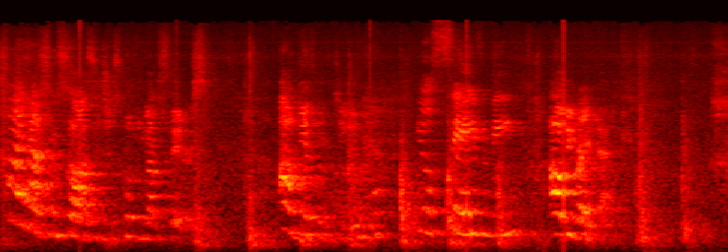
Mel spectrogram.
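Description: A young woman speaks with feeling on a stage, heard from across a hall.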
